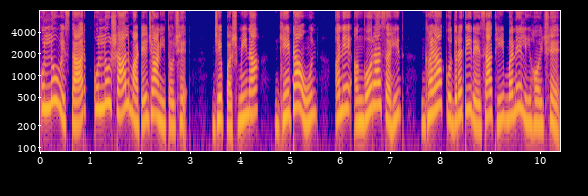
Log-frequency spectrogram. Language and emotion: Gujarati, neutral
